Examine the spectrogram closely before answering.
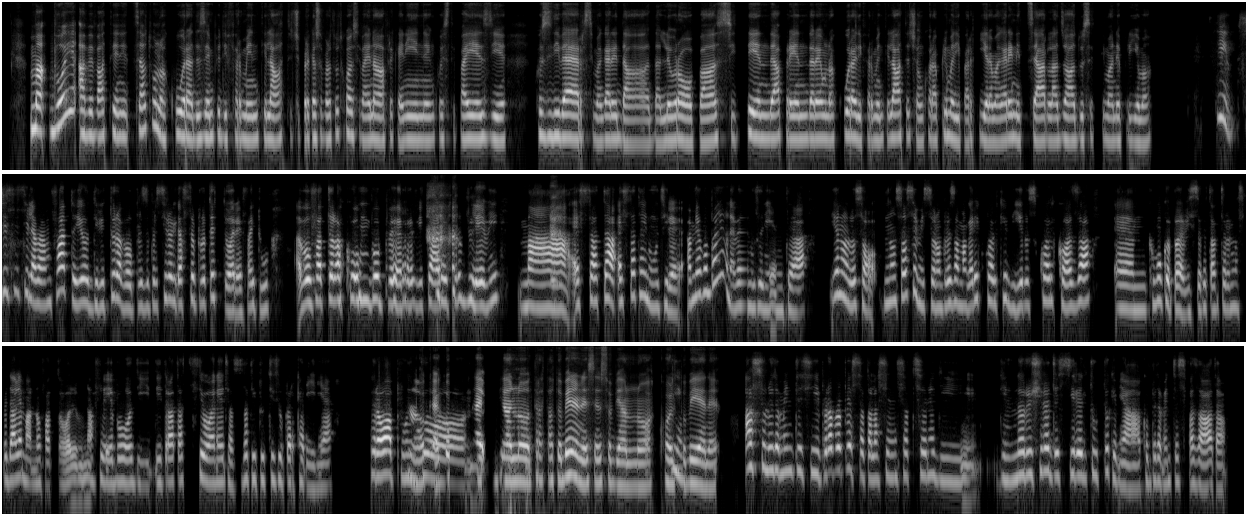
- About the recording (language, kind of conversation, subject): Italian, advice, Cosa posso fare se qualcosa va storto durante le mie vacanze all'estero?
- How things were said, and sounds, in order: chuckle; "cioè" said as "ceh"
